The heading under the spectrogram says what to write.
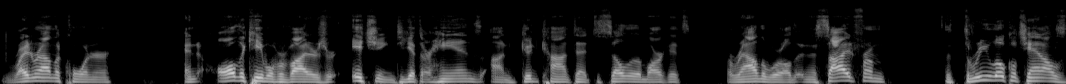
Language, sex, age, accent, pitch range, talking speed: English, male, 30-49, American, 115-155 Hz, 185 wpm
